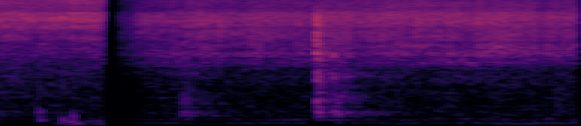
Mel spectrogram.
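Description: Onion and tomato sautéing in oil in a pan make a faint, steady sizzle, with a couple of soft utensil scrapes while stirring and no talking.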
